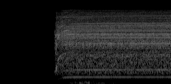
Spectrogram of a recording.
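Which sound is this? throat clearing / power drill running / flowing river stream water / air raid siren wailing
power drill running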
